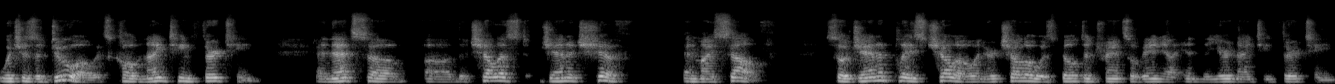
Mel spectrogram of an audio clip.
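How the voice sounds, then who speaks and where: A man with an unremarkable speaking voice talks at a moderate pace, his fairly high pitch showing ordinary pitch variation. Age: 60s. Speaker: drummer and musician. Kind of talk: interview.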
